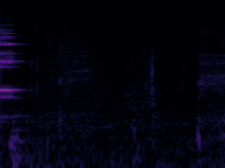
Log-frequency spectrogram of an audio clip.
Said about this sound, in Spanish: ¿Para qué lo escondes, pendejo? De todos modos ya sonó. Suena el teléfono y lo pone debajo de la mesa el güey, como si... Para que no lo vean, amigos.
